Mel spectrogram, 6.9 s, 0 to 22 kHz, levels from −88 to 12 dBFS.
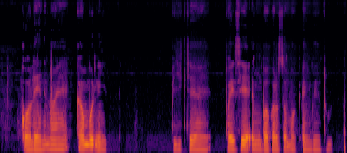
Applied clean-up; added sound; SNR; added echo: none; none; none; none.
